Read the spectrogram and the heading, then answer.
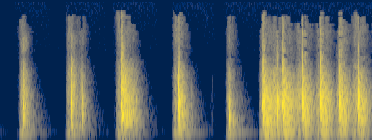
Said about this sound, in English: Let him knock again. Now.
